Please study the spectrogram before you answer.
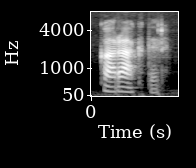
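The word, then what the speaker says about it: carácter: доллар следующее предпоследнее слово характер по-испански читается как карактер эль-карактер ударение мы ставим Потому что если не поставим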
